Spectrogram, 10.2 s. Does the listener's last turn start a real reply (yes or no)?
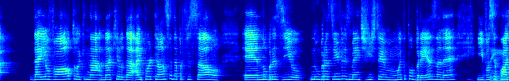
no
